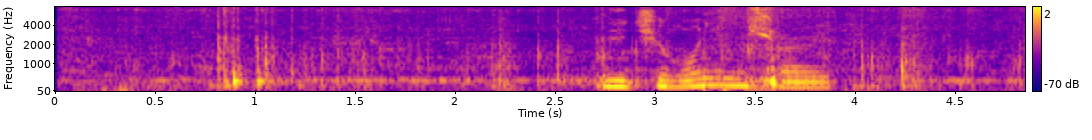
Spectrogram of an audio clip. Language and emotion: Russian, neutral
